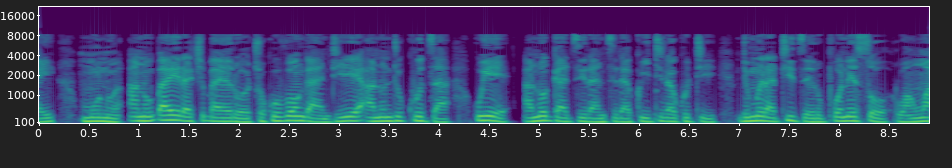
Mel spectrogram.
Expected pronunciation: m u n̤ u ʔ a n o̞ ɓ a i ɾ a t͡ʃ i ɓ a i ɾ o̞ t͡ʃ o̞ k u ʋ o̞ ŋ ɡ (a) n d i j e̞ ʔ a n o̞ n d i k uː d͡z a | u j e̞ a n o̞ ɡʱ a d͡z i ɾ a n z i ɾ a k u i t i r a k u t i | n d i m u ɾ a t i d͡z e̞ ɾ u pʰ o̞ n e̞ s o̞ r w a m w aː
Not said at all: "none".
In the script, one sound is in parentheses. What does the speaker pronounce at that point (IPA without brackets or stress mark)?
a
